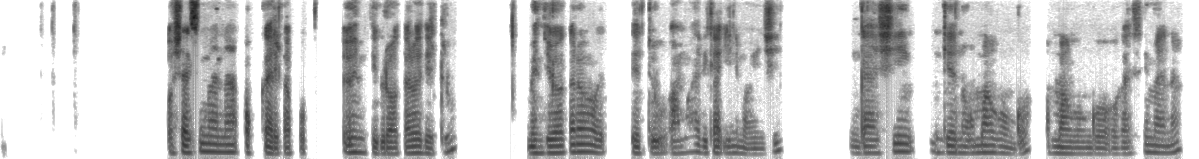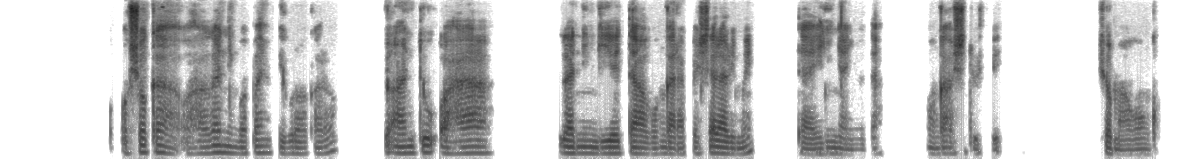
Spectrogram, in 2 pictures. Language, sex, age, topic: Oshiwambo, male, 18-24, agriculture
